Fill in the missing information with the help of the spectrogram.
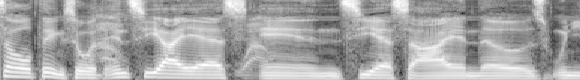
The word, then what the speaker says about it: NCIS: And then Nikiss, is that how it's pronounced? – NCIS.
